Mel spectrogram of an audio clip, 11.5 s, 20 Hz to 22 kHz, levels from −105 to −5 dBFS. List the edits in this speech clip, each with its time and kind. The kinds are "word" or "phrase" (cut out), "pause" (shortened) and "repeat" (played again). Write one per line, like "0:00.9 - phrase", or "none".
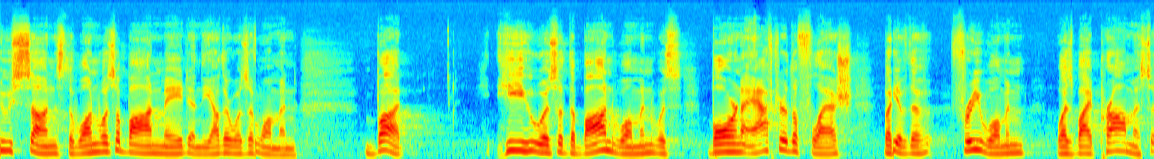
0:02.5 - word
0:08.9 - word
